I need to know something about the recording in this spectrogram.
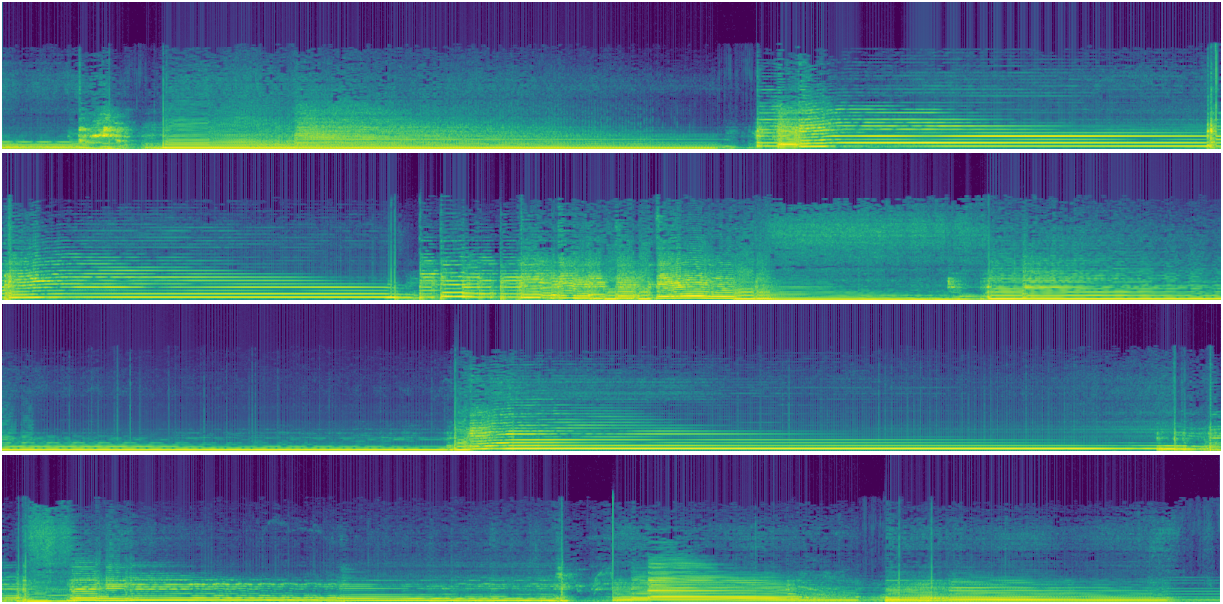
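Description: Electric guitar with Fralin high-output pickups, played slowly through an amplifier. Long sustained single notes ring for several seconds each. Several notes are bent up into pitch, and there are wavering bends and vibrato around the middle and again near the end.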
